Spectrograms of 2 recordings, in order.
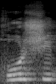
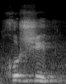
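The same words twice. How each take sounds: First: खुर्शीद stretched to khoorsheed; wrong long oo. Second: खुर्शीद with a short first u; quick khur, then sheed, in खुर्शीद; खुर्शीद with the vao silent; correct short u. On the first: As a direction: draw out the first vowel of खुर्शीद. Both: Shown as a demonstration. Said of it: "खुर्शीद नहीं कह रहे हैं ना".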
